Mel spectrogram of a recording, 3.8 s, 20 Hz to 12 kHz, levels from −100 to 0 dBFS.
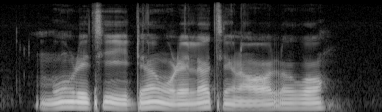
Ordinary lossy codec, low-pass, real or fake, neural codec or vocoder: none; 10.8 kHz; real; none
